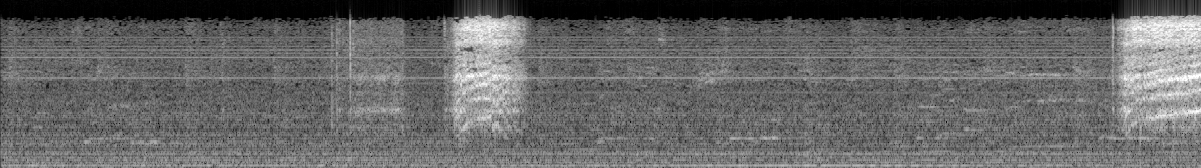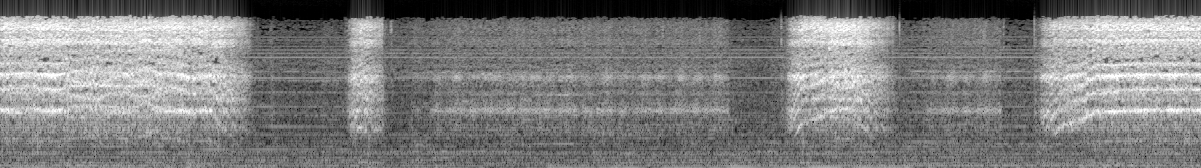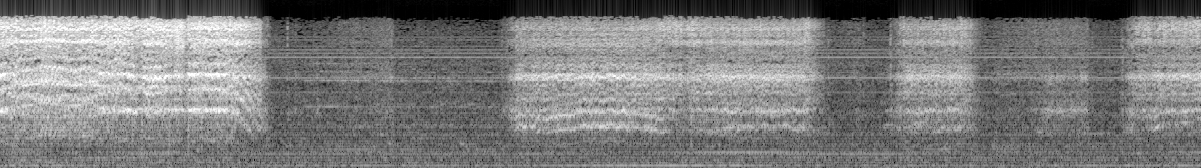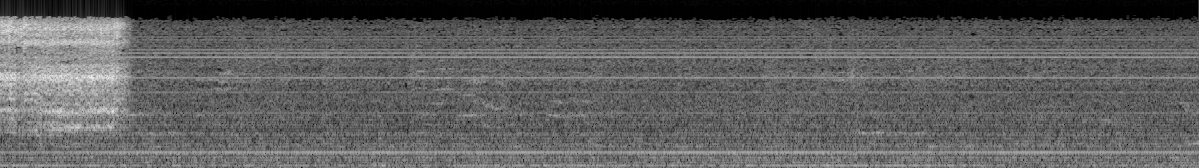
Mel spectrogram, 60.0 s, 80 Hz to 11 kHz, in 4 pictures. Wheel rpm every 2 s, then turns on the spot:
0, 0, 20, 20, 0, 0, 0, 130, 150, 20, 20, 20, 50, 20, 120, 160, 100, 0, 40, 70, 30, 20, 50, 30, 0, 0, 0, 0, 0, 0.
20-28 40-44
